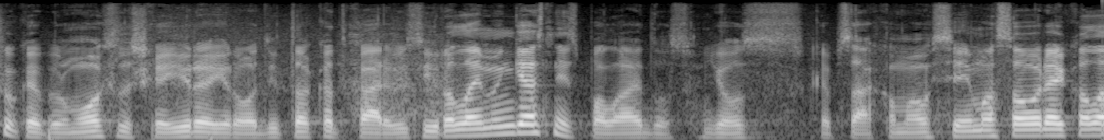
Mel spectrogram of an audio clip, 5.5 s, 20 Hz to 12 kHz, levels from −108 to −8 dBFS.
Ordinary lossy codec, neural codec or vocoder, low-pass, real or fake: MP3, 96 kbps; none; 10.8 kHz; real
